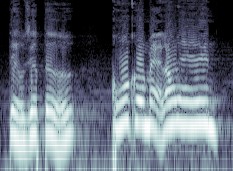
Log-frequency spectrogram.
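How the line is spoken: Loud shout. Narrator (Vietnamese): hét lớn

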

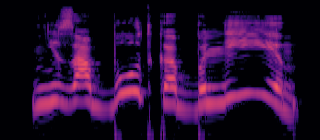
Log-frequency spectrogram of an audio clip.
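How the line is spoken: Howl. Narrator (Russian): взвыл Тимур

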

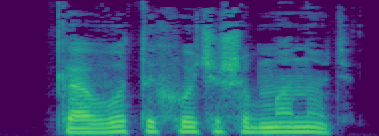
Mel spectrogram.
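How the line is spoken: Quiet question. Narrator (Russian): спросила мама тихо

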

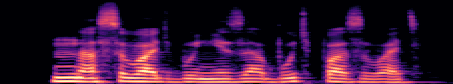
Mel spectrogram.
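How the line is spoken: Snorting chuckle. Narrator (Russian): хмыкнул

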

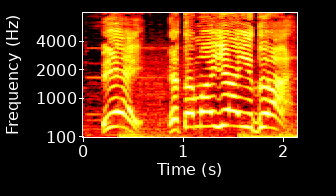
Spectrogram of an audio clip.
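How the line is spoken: Loud shout. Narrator (Russian): громко крикнул

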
